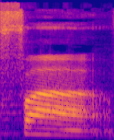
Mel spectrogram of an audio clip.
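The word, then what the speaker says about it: ف: Huruf fa ini kan bibir dalam bagian bawah disentuhkan dengan ujung gigi seri atasnya fa.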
